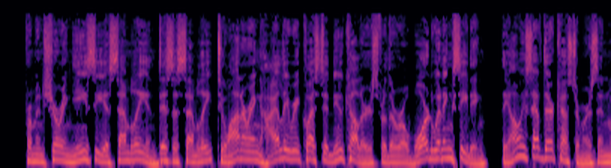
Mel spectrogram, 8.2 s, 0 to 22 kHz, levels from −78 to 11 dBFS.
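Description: No technical faults are audible.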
